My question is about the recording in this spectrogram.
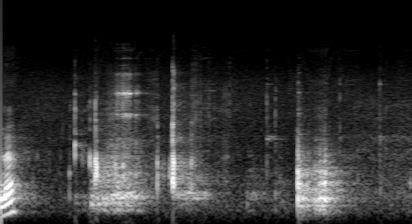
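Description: A metal teaspoon clinking against a ceramic mug in scattered sharp taps while egg yolk, oil and honey are whisked into a dressing.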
